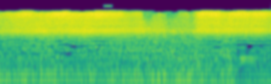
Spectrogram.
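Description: A fly buzzes loudly, a steady droning hum with a slightly wavering pitch that continues without a break for the whole few seconds, with no voices.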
